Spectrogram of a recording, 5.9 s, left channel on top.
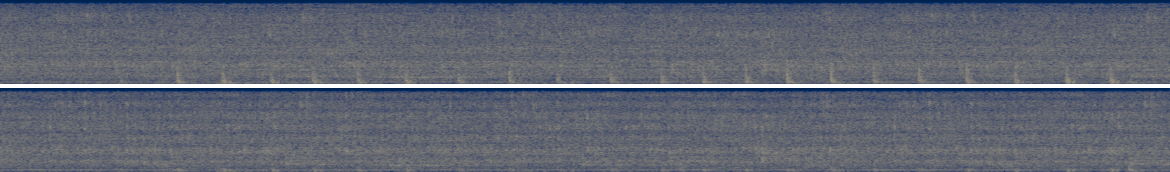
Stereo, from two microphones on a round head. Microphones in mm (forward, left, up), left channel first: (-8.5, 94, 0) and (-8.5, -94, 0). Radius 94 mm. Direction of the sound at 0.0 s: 45° right (ahead or behind).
